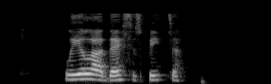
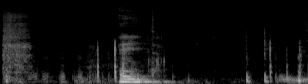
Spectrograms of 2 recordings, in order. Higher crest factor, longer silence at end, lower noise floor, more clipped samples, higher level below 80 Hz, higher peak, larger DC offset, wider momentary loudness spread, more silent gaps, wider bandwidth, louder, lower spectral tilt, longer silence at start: about the same, 18 dB vs 20 dB; first, 0.9 s vs 0 s; first, -85 dBFS vs -62 dBFS; neither; second, -72 dBFS vs -56 dBFS; about the same, -8 dBFS vs -10 dBFS; neither; about the same, 19 LU vs 21 LU; neither; second, 11.5 kHz vs 14 kHz; first, -22 LUFS vs -28 LUFS; second, -3 dB/octave vs -7.5 dB/octave; first, 0.65 s vs 0.05 s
